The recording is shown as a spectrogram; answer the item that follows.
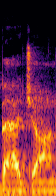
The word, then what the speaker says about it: Badian: It's spelled like Badian, but the locals say, tell me that it's pronounced Badyan.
